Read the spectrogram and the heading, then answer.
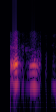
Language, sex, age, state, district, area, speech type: Bodo, female, 18-30, Assam, Kokrajhar, rural, conversation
